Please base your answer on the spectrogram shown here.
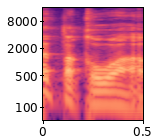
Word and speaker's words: تقویٰ: یہ جتنا گاڑھا موٹا لفظ ہے نا تقویٰ، منہ پھلا کے بولا جاتا ہے اگر صحیح تلفظ سے ادا کریں.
